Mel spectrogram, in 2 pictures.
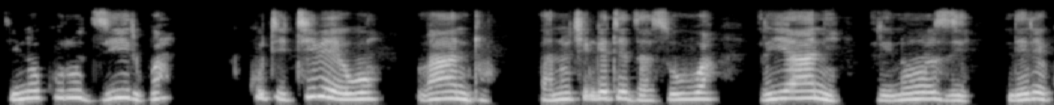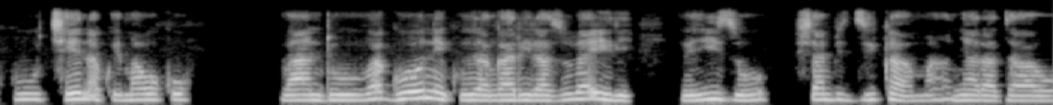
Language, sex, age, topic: Ndau, female, 25-35, health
